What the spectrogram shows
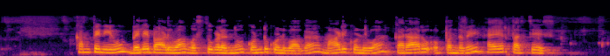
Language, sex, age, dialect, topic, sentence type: Kannada, female, 60-100, Mysore Kannada, banking, statement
